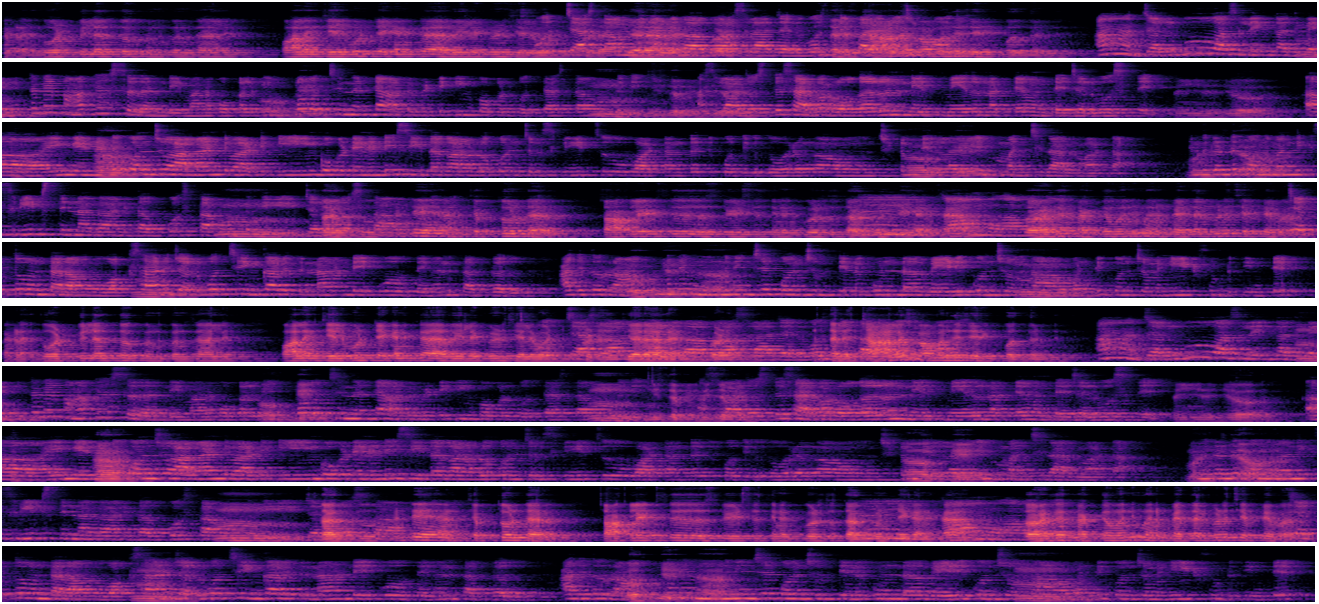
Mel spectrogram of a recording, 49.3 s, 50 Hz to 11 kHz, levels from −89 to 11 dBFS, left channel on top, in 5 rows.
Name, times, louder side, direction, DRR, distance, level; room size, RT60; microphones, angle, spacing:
voice 1, 0.0-1.7 2.1-4.1 4.5-5.5 6.2-8.0 9.7-9.9 11.8-12.2 14.2-15.4 18.6-19.3 20.4-20.7 26.5-27.0 28.6-29.3 31.2-33.7 34.1-36.8 37.2-39.3 40.4-40.7 44.1-44.9 47.0-47.5, right 3 dB, 50° right, 4 dB, 0.5 m, -28 dB
voice 2, 4.0-7.3 8.2-14.6 15.2-18.5 19.6-28.1 28.6-33.0 36.0-37.5 39.2-43.3 43.6-49.1, left 1 dB, 35° left, 3 dB, 0.6 m, -32 dB
3.6 x 2.8 x 2.6 m, 0.80 s
head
